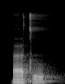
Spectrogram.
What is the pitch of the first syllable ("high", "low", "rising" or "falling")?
low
